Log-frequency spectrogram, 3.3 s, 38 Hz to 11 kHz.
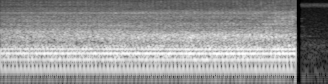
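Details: Murray 20-inch mower's six-horsepower Quantum-type Briggs & Stratton engine, transplanted onto a Craftsman deck with blade fitted, holds a steady, even drone for about three seconds, then shuts off cleanly; runs good.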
